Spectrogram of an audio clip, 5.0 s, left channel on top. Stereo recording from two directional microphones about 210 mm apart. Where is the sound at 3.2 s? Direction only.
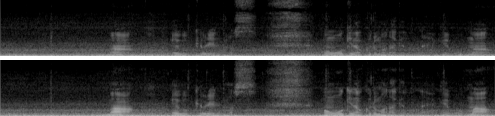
25° right (ahead or behind).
